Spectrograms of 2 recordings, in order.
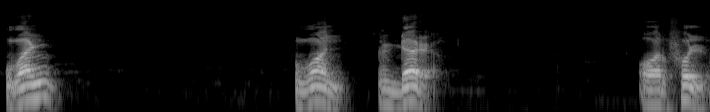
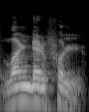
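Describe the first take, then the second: First: वन, then डर, then फुल, long gaps between; वंडर broken slowly, फुल on its own; split into syllables. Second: Said in the usual way. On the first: Shown as a demonstration. Teacher splitting wonderful for learners, syllable by syllable. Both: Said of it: "इसमें भी तीन syllable हैं".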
